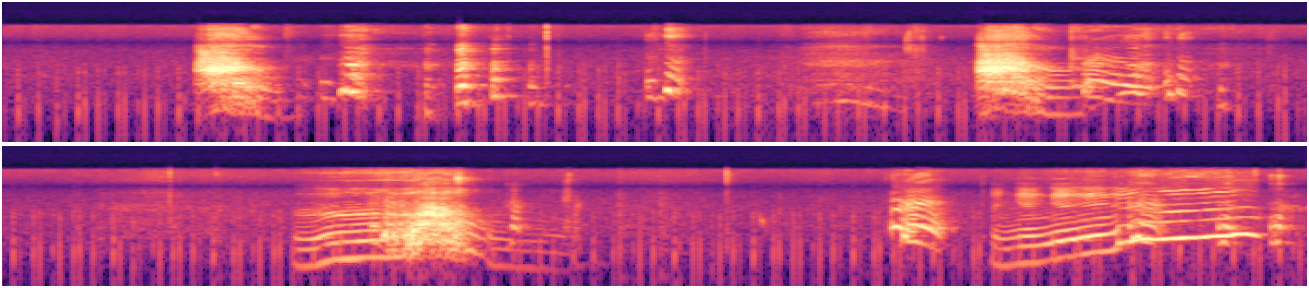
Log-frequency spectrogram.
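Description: A baby laughs and squeals loudly, close by.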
